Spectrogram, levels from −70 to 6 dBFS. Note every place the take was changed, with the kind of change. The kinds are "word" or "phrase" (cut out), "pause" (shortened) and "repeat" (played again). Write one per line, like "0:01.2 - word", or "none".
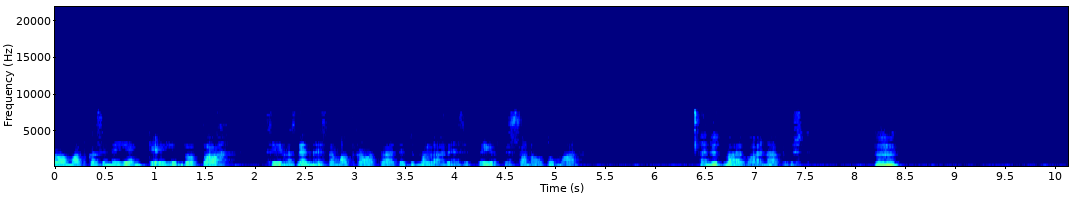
0:01.3 - word
0:02.4 - word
